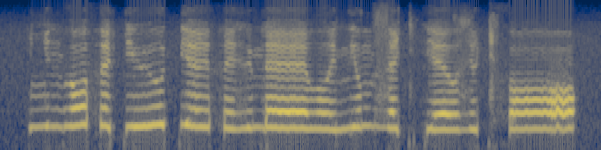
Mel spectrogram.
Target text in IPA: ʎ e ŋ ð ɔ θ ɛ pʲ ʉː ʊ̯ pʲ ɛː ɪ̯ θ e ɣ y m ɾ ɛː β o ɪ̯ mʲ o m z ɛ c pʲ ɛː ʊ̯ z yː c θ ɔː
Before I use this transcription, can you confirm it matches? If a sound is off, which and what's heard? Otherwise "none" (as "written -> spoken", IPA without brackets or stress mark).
yː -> y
